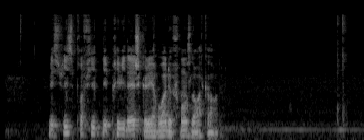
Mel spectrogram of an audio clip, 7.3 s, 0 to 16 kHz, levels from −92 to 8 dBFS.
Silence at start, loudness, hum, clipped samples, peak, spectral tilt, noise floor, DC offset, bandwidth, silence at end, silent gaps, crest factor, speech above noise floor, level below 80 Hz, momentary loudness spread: 0.95 s; -38 LUFS; none; under 0.1%; -22 dBFS; -4.5 dB/octave; -79 dBFS; under 0.1%; 11.5 kHz; 0.4 s; none; 20 dB; 41 dB; -56 dBFS; 23 LU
